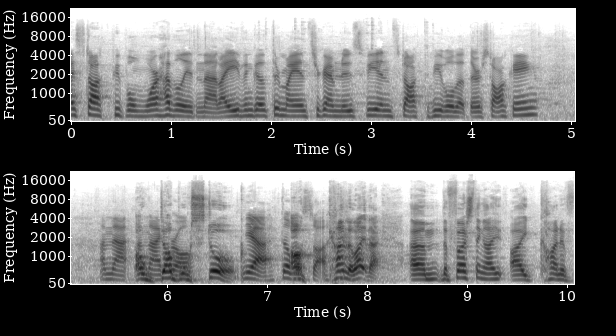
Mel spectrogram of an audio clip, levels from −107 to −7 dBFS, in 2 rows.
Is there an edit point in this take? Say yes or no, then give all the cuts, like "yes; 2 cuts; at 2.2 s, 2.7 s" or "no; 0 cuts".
yes; 1 cut; at 5.6 s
